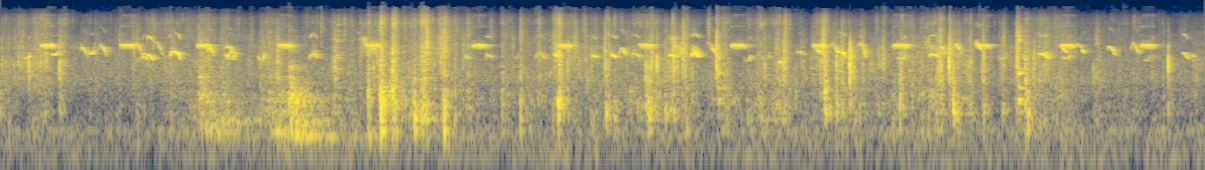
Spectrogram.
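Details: Group of three-week-old chicks in their brooder: busy high peeping in runs and pairs, mixed with loud wing flutters, scratching litter and pecking taps.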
